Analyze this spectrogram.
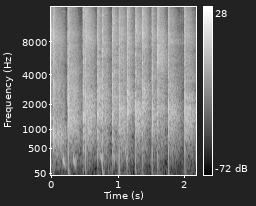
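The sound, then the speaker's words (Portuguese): Rhythmic hand clapping for a year-end talent-show act: eight sharp, evenly spaced claps, each a crisp loud smack with a quick decay, keeping a steady tempo of roughly four claps every second. “Vamos aplaudir, Alexandre Moreira.”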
